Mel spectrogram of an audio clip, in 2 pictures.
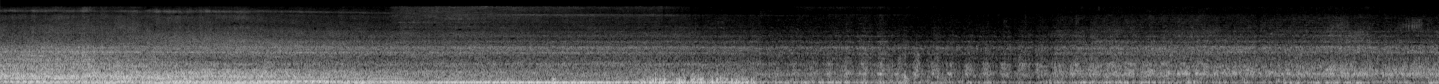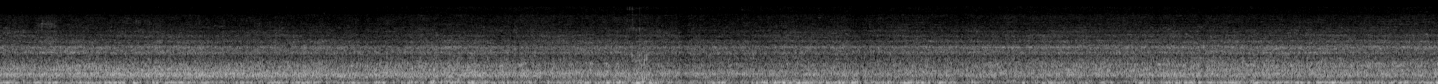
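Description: Freight train passing: the diesel locomotive's engine drones loudly for the first seven or so seconds as it goes by, then the engine sound drops away suddenly and the container wagons keep rolling across a railway bridge with a steady rumble and clatter.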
